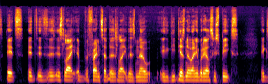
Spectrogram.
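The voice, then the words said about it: Strong English accent, not quite RP. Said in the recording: “your English accent is still very strong ... I can't hear any Norwegian ... it's not quite RP”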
